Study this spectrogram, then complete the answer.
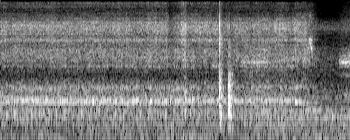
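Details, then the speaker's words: Ceiling fan running very slowly on a direct line: steady scratchy "khis khis" hiss with sharp ticks. The bearing grease has dried out completely. Dry worn fan bearing squeak. "तो ये आवाज कहीं करुच्ची खिस खिस खिस खिस खिस खिस आवाज कहीं करुच्ची, ये साउंड कहीं करुच्ची, तो से विषय में आपण मानक जनइबी।"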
